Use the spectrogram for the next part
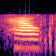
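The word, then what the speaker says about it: Halff: Am I saying it correctly? – Yes, Dr. Charles Health.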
